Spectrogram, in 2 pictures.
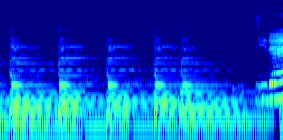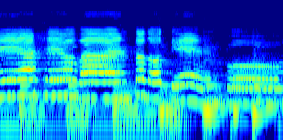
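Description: Acoustic guitar strummed in a steady rhythm, about three strums every two seconds. About halfway through, children start singing over the guitar.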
